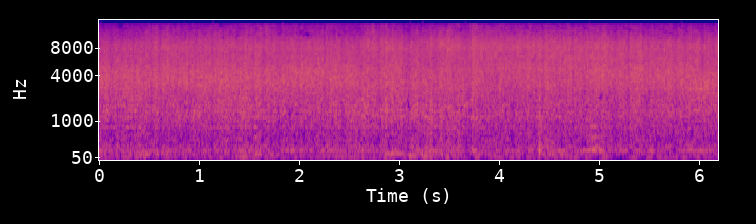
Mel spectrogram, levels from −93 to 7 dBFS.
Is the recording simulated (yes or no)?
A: yes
